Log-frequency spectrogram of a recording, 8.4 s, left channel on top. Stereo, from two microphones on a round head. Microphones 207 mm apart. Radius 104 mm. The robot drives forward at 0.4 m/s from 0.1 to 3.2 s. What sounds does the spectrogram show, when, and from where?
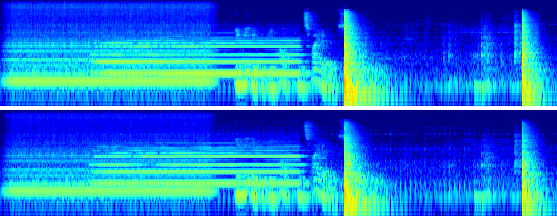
1.3 s a flute: 25° right (ahead or behind), 1.1 m; by 4.5 s 30° right (ahead or behind), 1.0 m
3.5 s a man speaking: 20° left (ahead or behind), 3.5 m
5.2 s a thud: 30° left (ahead or behind), 0.7 m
